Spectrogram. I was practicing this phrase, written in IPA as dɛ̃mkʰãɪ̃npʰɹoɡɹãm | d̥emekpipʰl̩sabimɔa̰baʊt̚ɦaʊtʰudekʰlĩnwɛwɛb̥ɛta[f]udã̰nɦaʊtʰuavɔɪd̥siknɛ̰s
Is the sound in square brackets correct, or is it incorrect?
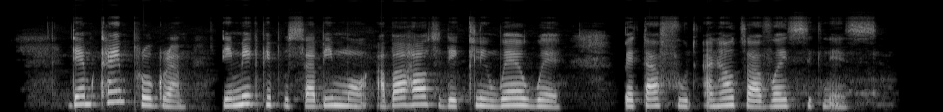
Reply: correct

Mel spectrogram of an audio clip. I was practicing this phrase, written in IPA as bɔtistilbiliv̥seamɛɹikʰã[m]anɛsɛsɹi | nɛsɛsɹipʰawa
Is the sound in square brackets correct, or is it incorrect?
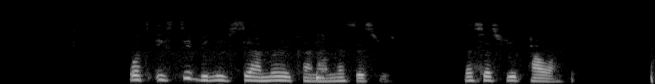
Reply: incorrect: n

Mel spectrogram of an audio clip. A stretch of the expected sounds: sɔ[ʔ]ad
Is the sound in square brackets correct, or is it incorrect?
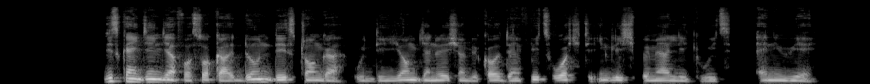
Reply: incorrect: k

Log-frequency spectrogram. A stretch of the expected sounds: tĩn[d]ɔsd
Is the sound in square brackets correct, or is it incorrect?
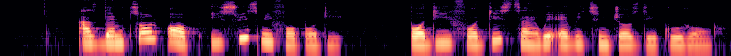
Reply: incorrect: d͡ʒ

